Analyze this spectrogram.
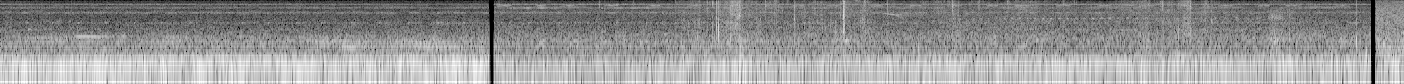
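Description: Outdoor ambience of insects trilling steadily at a high pitch over a low rumble, with a few sharp clicks in the middle.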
